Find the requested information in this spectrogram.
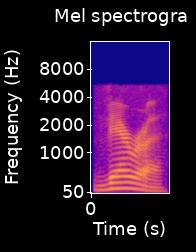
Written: Werra

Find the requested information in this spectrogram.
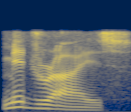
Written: mid-rise

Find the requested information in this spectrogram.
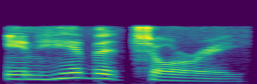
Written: inhibitory

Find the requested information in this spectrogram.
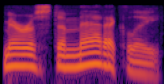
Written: meristematically

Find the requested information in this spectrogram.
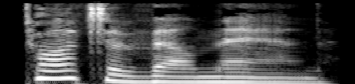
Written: Tautavel man

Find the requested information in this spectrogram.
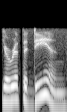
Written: Euripidean

